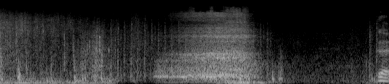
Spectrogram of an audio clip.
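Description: Leafy branches rustle as someone pushes through a bush.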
